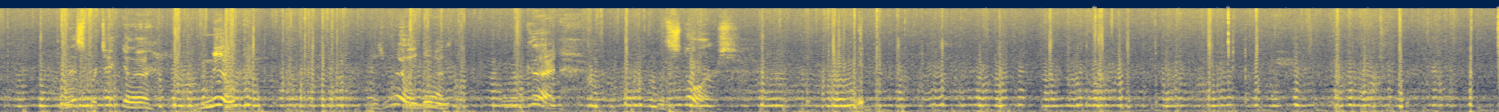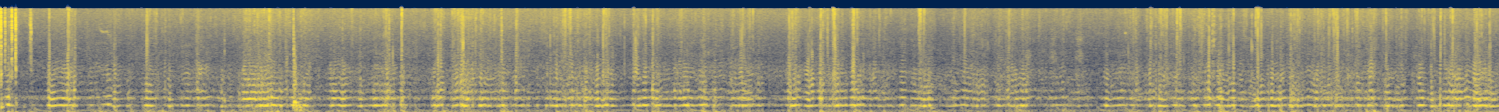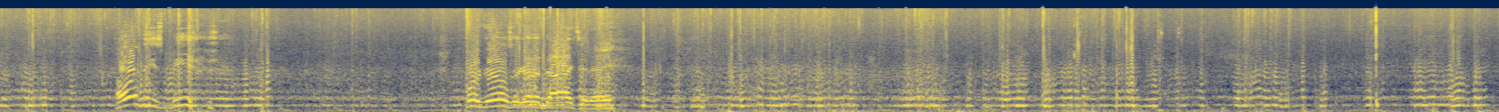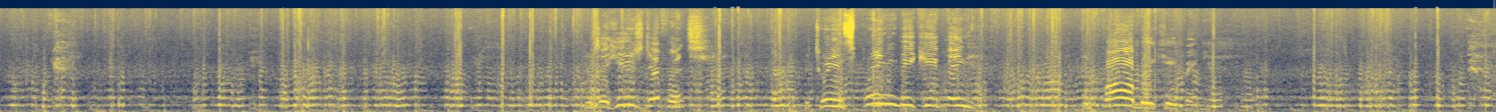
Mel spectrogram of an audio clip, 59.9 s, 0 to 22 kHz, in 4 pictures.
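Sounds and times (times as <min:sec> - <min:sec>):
bees buzzing: 0:00.0 - 0:59.9
knocks of wooden frames: 0:17.7 - 0:18.4.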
